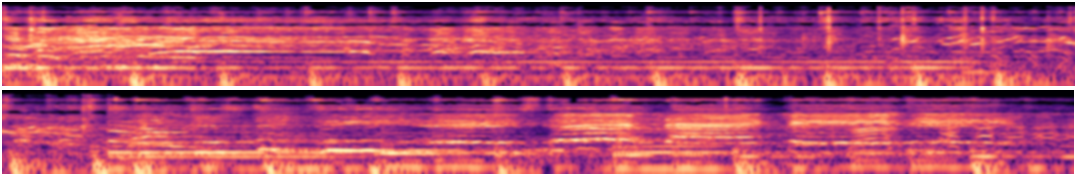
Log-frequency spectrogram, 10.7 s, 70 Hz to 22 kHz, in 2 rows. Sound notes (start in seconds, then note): 0.0 crowd cheering; 0.1 upbeat music; 2.8 crowd laughing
